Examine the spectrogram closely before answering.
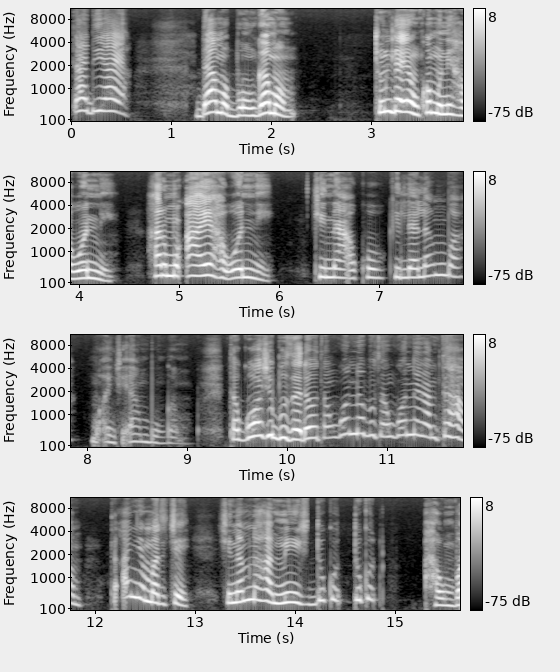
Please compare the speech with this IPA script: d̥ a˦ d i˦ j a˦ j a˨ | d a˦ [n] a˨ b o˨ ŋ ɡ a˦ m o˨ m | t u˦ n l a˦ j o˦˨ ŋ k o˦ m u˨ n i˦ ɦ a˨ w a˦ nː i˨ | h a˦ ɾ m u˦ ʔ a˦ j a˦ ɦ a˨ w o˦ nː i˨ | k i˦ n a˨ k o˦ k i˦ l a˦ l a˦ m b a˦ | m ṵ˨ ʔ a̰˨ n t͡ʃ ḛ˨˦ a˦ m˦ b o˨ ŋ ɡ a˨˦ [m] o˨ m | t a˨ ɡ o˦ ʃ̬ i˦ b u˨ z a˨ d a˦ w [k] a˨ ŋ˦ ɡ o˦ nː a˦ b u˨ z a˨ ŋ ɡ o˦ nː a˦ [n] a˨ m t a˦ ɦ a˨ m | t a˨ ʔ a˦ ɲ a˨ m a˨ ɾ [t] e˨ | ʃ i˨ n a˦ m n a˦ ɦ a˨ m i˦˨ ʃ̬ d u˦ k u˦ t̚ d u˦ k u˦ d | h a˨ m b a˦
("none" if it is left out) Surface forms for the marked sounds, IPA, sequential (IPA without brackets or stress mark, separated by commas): m, m, t, n, t͡ʃ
